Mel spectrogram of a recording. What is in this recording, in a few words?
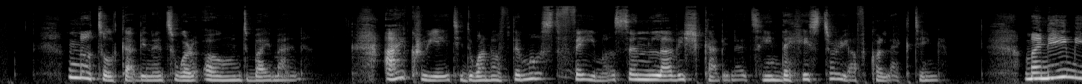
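Italian, Accented English; GoLocalise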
